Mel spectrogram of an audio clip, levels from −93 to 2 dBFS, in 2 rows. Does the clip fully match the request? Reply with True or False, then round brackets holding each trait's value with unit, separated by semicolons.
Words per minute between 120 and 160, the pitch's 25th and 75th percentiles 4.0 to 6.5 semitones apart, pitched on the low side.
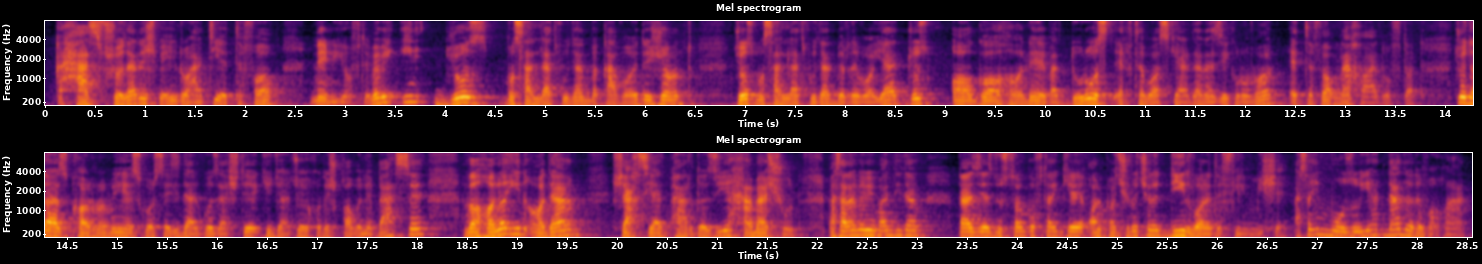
True (150 wpm; 5.4 semitones; 125 Hz)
